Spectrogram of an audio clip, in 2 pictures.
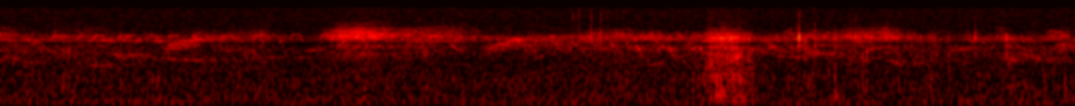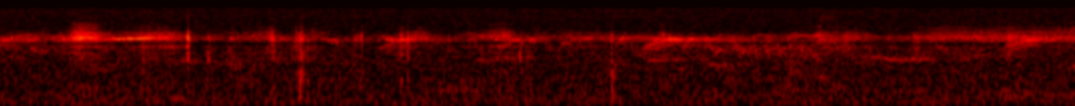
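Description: Outdoor ambience: a steady high-pitched insect trill, with a few bird chirps and a handful of faint clicks.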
